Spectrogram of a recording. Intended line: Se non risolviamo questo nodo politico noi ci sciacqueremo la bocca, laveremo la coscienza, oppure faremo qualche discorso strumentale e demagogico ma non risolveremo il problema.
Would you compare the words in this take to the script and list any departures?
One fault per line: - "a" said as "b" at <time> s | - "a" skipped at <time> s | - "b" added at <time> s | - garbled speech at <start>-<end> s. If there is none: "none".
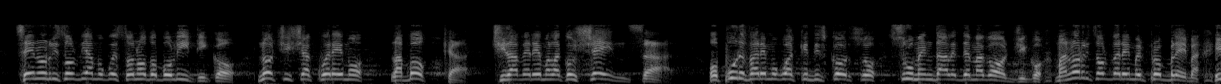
- "ci" added at 4.9 s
